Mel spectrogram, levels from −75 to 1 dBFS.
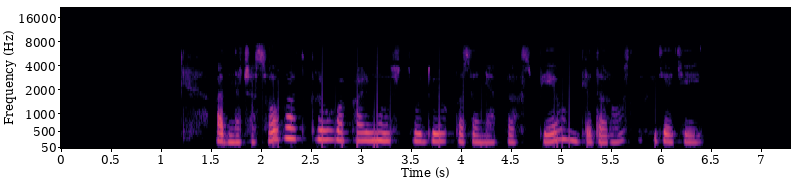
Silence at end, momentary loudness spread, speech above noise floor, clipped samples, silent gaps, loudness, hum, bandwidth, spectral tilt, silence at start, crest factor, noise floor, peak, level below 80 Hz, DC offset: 0.9 s; 13 LU; 54 dB; under 0.1%; none; -34 LUFS; none; 7.8 kHz; -5.5 dB/octave; 1.2 s; 22 dB; -88 dBFS; -14 dBFS; -64 dBFS; under 0.1%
